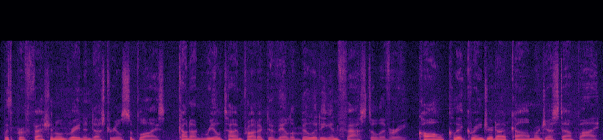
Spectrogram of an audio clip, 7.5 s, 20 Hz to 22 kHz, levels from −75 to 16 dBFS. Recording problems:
hiss; noticeable; throughout; 15 dB below the speech

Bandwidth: 15.5 kHz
